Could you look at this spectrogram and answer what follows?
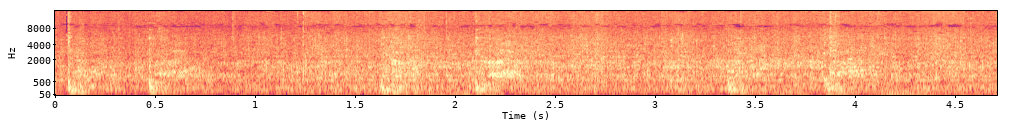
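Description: Fried cauliflower (gobi) tipped into a hot pan of curry and stirred, giving a steady close sizzle and frying hiss with soft scraping stirs throughout, no talking.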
